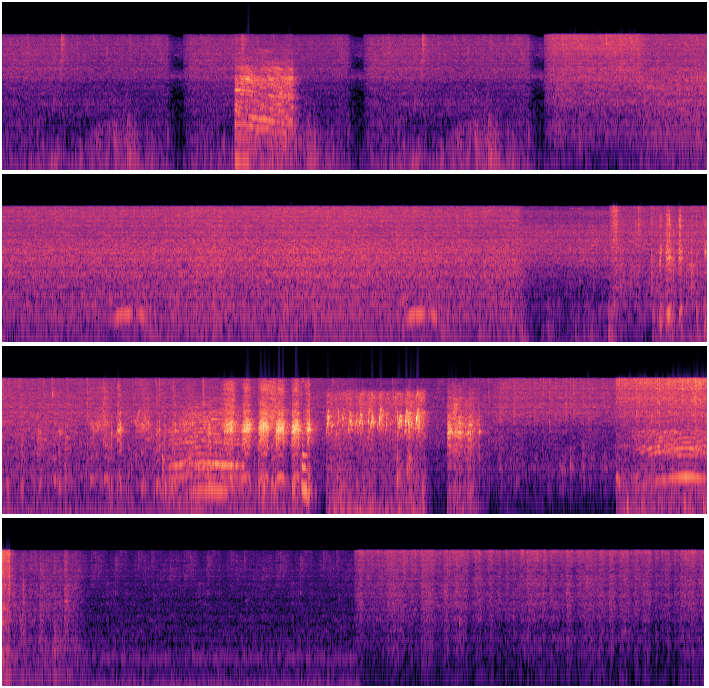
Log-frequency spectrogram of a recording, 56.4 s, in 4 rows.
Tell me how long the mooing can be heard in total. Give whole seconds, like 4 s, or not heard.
5 s.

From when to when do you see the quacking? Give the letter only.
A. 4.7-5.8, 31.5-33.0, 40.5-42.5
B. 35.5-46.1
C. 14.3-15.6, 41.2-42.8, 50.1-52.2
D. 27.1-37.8
D.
